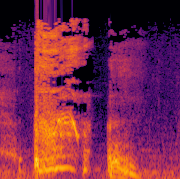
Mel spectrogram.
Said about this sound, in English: Excuse me as I cough.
